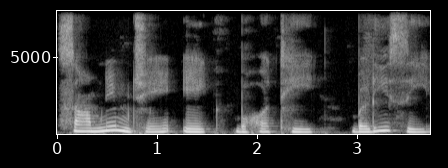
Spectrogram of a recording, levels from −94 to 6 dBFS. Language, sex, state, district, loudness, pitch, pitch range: Hindi, female, Madhya Pradesh, Katni, -15 LUFS, 180 Hz, 175-210 Hz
